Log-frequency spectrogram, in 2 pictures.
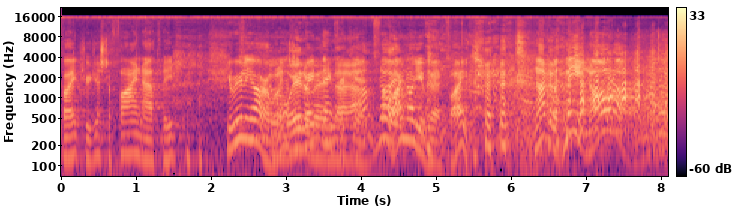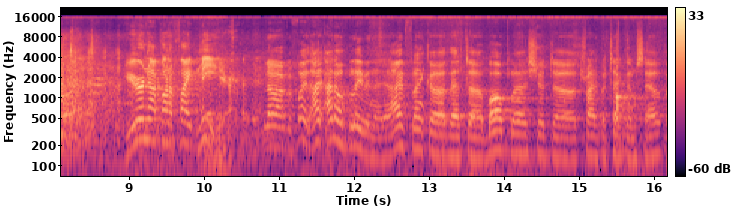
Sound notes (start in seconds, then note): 1.8 Willie laughs quietly; 5.8 audience laughs; 6.5 Willie laughs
